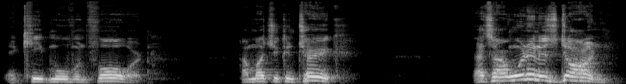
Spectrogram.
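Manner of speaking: boxer's rallying speech, building to a high shout; Rocky Balboa. Acted. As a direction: belt out the pep talk in a Stallone impression. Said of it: "that's my Sylvester Stallone impersonation".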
